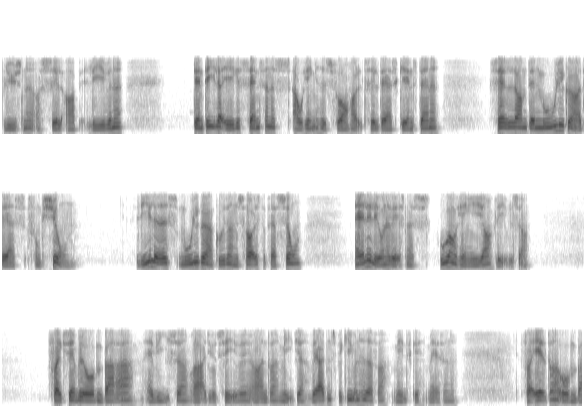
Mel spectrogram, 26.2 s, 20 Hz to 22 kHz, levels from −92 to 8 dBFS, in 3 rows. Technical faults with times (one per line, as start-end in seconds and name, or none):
none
